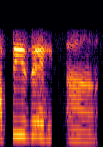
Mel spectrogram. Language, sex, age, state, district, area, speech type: Malayalam, female, 45-60, Kerala, Palakkad, rural, conversation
